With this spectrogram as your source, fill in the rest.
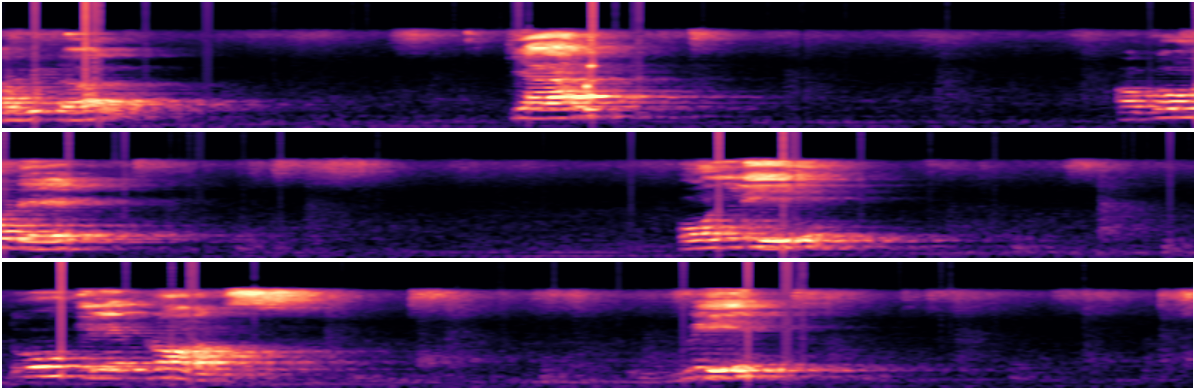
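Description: A man speaks slowly in short phrases with long pauses, in an echoing room.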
